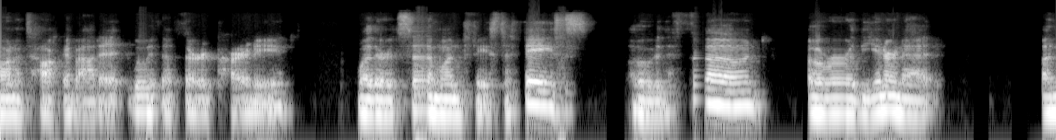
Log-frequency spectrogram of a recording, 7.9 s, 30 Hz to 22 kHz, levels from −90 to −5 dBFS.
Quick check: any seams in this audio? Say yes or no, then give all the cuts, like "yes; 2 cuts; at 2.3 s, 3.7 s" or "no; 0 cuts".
no; 0 cuts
